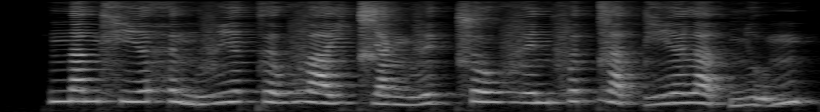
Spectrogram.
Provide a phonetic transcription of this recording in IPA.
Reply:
na˧nxi˨˦ə̯hə˧˩n vi˧ə̯kə˨˦w va˨˦jt͡ɕa˨˩ŋ ve˦˥k̚so˧wve˧nfə˦˥t̚ za˨˩t̚ɣi˧ə̯la˨˩t̚ ɲṵ˧˥m

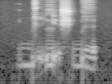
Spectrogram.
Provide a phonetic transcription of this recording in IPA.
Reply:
ɡ͡bḭ lʲḛʃɡ͡be̤

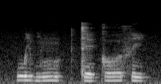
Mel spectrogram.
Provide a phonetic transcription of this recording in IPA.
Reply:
wi˦˨bũ˦ | te˨ ko˦ʊ̯θi˦˨

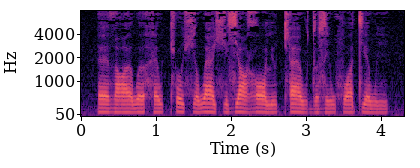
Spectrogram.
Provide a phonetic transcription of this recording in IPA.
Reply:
ɛ ðɑɐ̯ wəhɛw cʰʊ çʌwæçɪ zʲɑ ɣɔlʲu cʰæwdʊ ziwfɔɐ̯tʲɛwi

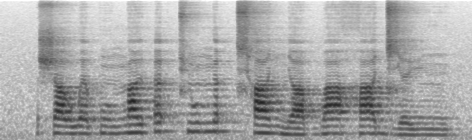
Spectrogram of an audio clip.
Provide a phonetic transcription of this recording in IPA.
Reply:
ʃa˨ʊ̯wɛ˨pũ˨ŋa˦ɪ̯ ʔɛ˦ʔt͡ɕũ˦ŋɛ˦ʔ t͡ɕʰä˦ ɲä˨bä˦hä˦ d͡ʑe˨jĩ˨

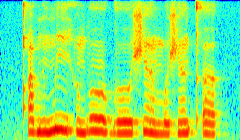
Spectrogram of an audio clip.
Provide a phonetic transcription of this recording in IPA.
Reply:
qʼubĩmiː hũboː ɡoːʃə̃ː moʃə̃ kʼʌ

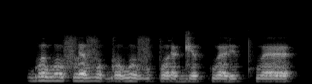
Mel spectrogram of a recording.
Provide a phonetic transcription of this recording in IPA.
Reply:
ɡʷəwo fləvoɡo wʊvʊpoɾœ ɡʲœ kʷœɾy kʷʰœ

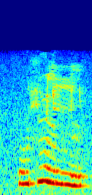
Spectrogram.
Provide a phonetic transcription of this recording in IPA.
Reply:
uçʉ lil

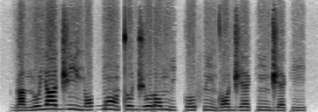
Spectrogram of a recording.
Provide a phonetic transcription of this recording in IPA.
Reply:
ɡa˨no˨˦ ja˦d͡ʒi˦˨jɔ˨˦ ɡ͡bɔ̃˦˨ to˧d͡ʒo˧ɾɔ˧mi˨ ko˨˦ fĩ˦˨ dɔ˧d͡ʒɛ˧kĩ˧ d͡ʒɛ˧ki˧

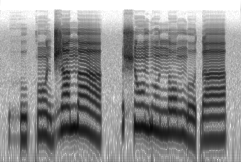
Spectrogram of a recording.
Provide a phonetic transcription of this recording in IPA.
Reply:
hu˨kɔ̃˦˨ d͡ʒa˦na˦˨ | ʃɔ̃˦ɡʷũ˧nɔ˧ ŋo˨ɗa˧

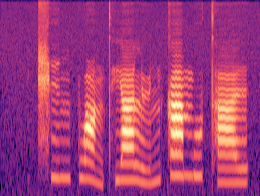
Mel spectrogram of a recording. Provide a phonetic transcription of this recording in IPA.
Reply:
t͡ɕʰi˥ŋpwɑ˥˩ŋt̪ʰjä˥ly˧˥n kä˥mu˥ t̪ʰa˥ɪ̯

